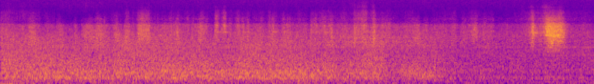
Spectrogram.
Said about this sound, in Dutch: Nou, er komt een trein voorbij met forensen.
